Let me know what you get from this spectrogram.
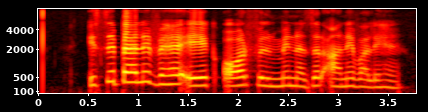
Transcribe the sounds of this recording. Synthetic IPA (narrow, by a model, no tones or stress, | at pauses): ɪsːepɛɦleʋɛɦeːkɔːɾfɪlmːẽnɐzəɾaːneʋaːleɦɛ̃ː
